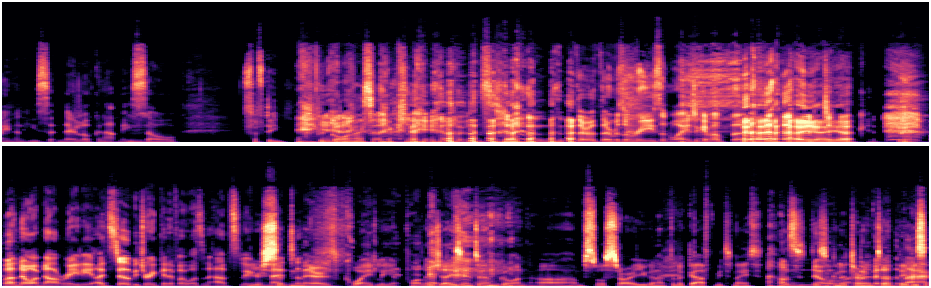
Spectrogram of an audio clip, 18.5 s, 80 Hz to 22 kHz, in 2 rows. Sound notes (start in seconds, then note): 3.1 laughing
